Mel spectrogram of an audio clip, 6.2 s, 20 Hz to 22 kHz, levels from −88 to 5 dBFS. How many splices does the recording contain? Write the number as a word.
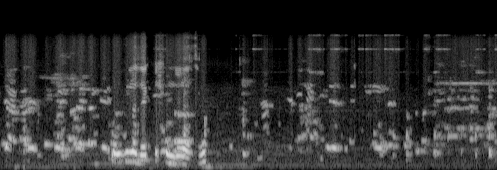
zero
